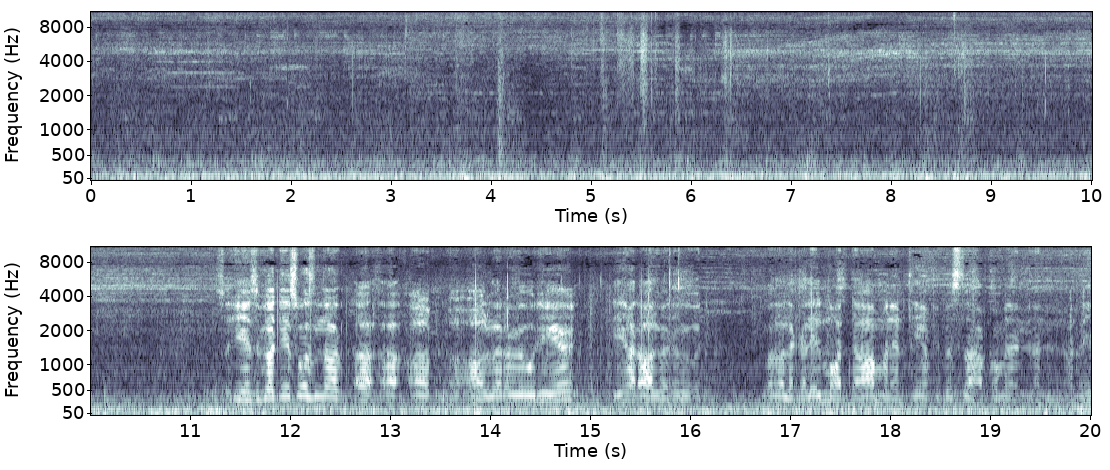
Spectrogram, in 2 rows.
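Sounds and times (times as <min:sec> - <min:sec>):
car road rumble from inside cabin: 0:00.0 - 0:20.0.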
